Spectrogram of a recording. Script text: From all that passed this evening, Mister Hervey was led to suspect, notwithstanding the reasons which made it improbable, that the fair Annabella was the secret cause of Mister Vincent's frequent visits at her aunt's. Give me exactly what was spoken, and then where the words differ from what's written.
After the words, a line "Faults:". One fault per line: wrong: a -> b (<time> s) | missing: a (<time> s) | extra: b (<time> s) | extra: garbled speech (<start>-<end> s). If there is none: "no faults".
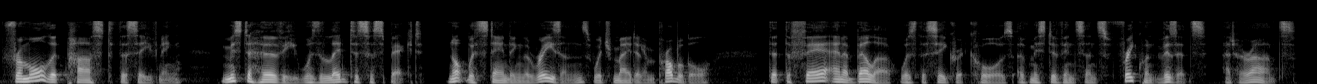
From all that passed this evening, Mister Hervey was led to suspect, notwithstanding the reasons which made it improbable, that the fair Annabella was the secret cause of Mister Vincent's frequent visits at her aunt's.
Faults:
no faults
